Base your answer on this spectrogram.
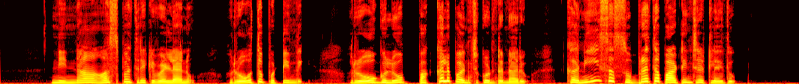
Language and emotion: Telugu, disgusted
